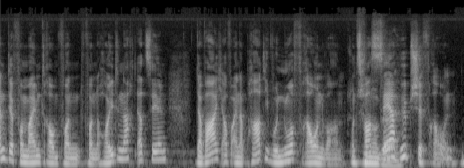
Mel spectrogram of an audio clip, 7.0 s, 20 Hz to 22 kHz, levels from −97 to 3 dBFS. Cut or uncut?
cut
